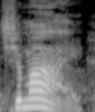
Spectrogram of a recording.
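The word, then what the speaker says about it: Shimei: so forgive me you can go check my pronunciation after sir shamai that's how you say it shamai right king saul saul's son is show best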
